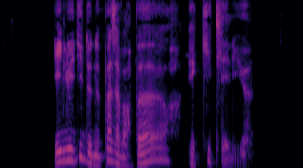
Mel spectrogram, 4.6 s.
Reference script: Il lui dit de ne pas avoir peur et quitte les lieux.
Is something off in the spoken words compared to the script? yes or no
no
